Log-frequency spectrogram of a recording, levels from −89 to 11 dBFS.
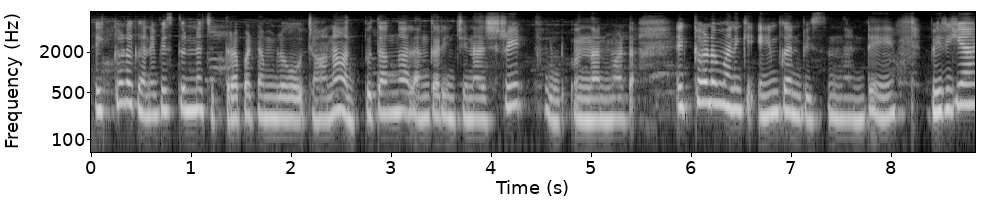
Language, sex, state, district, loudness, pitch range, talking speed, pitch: Telugu, female, Andhra Pradesh, Sri Satya Sai, -16 LUFS, 215-285 Hz, 100 wpm, 245 Hz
